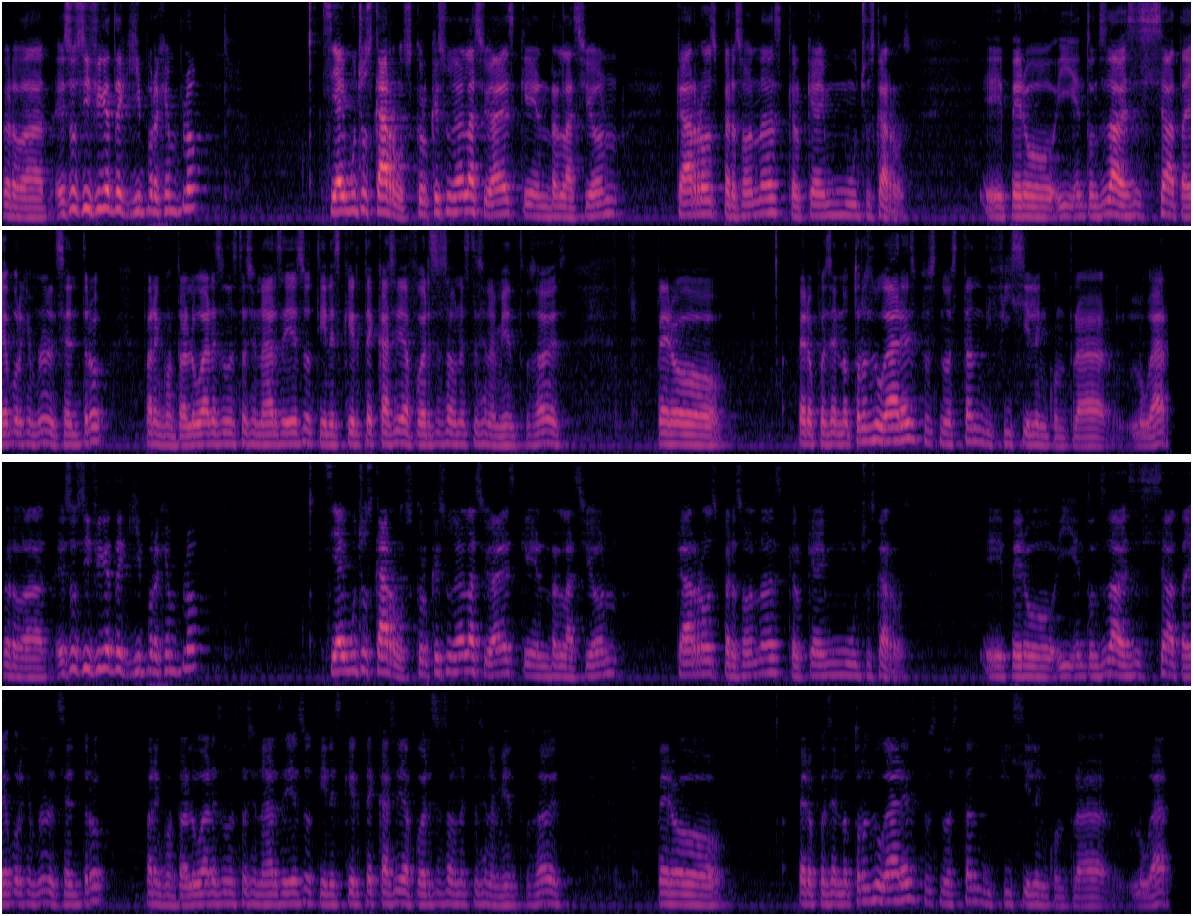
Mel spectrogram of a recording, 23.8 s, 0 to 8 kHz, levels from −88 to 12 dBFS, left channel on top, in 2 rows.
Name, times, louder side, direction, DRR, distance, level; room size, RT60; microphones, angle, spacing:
voice 1, 0.0-2.1 3.2-6.2 6.7-9.1 9.8-13.0 13.3-17.6 18.4-19.2 19.9-23.6, left 7 dB, 55° left, 0.3 m, -38 dB
2.4 x 2.4 x 2.4 m
head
